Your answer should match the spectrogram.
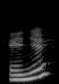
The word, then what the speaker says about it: eñe: Eñe has a special sound. A little bit like the ny sound in English.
